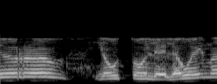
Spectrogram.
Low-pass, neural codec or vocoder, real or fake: 3.6 kHz; codec, 16 kHz, 16 kbps, FreqCodec, larger model; fake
